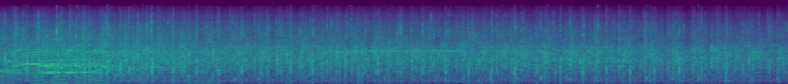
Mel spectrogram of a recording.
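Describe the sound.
Sustained applause from a large audience for a speaker at an event supporting a bipartisan immigration bill, dense and steady clapping for about ten seconds, with faint voices mixed in beneath it.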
